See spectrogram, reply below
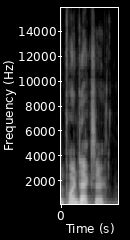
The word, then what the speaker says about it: Poindexter: I'm joined today by Taylor Poindexter.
